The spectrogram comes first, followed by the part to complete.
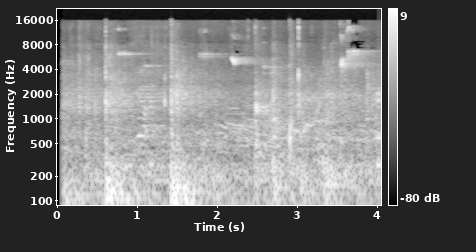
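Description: Basketball bouncing on a hardwood gym floor: two loud thuds in the first second and a half, then softer ones. Voices echo in the large hall.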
